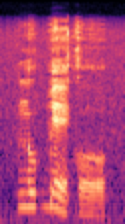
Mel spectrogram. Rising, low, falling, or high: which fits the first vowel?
high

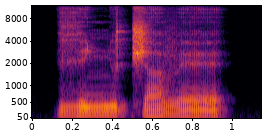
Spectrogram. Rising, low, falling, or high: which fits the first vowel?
high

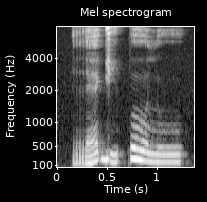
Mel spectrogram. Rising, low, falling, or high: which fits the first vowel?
rising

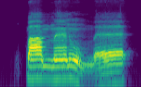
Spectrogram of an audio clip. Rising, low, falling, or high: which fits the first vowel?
high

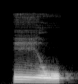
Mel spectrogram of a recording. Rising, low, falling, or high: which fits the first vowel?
low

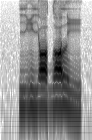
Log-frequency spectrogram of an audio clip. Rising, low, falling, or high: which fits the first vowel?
low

